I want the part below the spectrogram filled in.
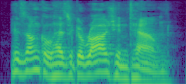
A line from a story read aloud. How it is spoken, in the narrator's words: Jim blurted out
